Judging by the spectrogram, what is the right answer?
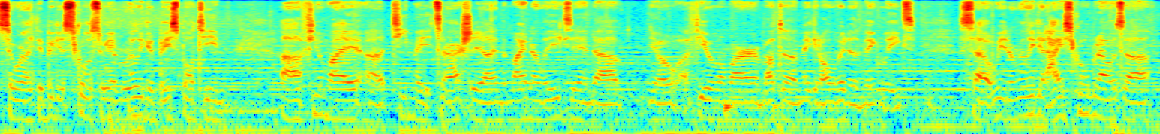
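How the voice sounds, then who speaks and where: A young man from Colorado, a college baseball player, hoarse from a cold, answering interview questions in a rambling, easygoing way with many fillers. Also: mid-range voice. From Colorado, USA. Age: young adult.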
